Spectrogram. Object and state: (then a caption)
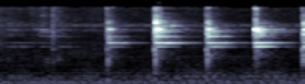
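Loose, worn piston fit in engine cylinder block. With the ring removed, a piston is set inside a motorcycle's metal engine cylinder block and tapped five times, giving sharp, bright metallic clinks that ring only briefly over a faint low background hum. The knocking is clearly loose, the sign of a worn block with a badly scratched bore on a problem motorcycle; a normal block knocks more quietly.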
